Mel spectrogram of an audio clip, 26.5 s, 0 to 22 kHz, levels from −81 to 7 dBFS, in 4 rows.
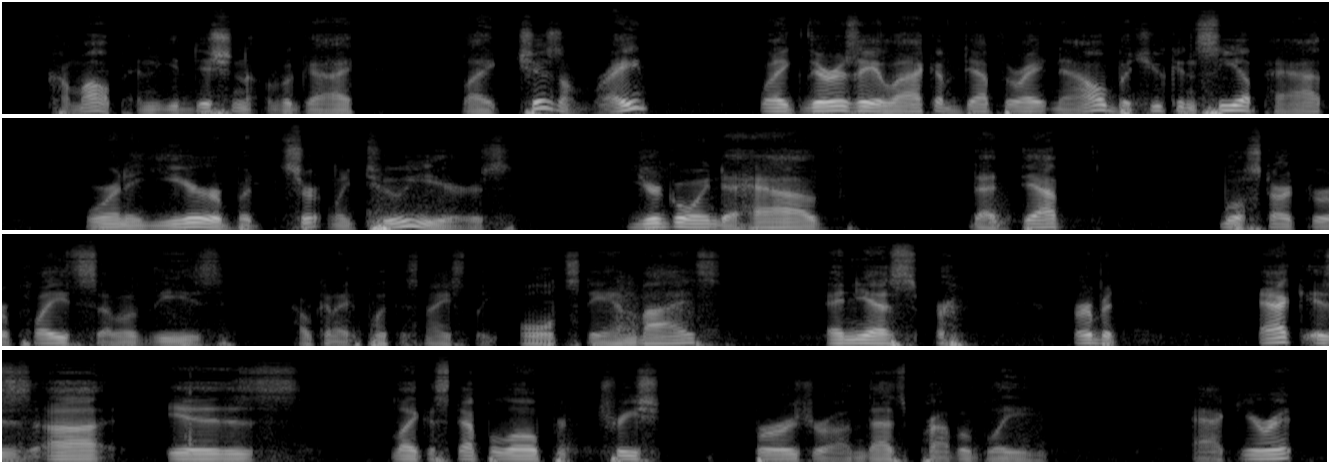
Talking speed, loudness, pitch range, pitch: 160 wpm, -33 LUFS, 95-115 Hz, 105 Hz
